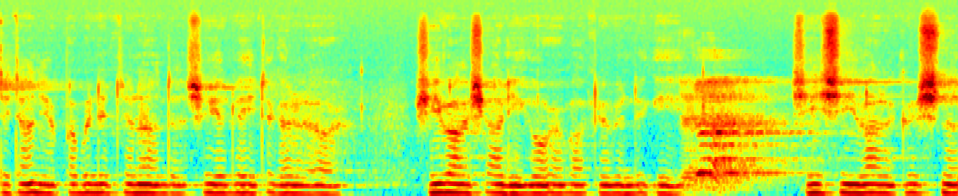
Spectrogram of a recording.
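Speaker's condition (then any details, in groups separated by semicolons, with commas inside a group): Parkinson's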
